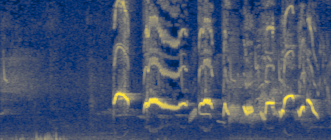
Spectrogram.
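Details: Lure recording of Oriental magpie-robin song meant to spur a slow, reluctant caged bird into song: after a second of faint low rumble, bright ringing whistles begin, followed by a quick sequence of clipped, looping whistled notes.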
